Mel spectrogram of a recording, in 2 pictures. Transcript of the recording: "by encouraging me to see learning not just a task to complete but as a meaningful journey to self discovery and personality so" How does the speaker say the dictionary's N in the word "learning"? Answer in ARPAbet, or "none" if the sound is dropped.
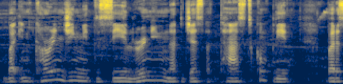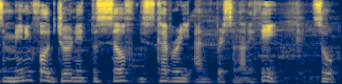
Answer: N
